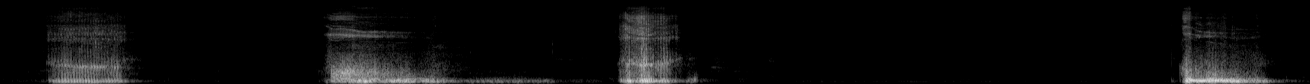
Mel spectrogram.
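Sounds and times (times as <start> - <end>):
loud snoring from sleep apnea: 0.4 - 1.4, 3.2 - 4.6, 6.2 - 7.0, 11.8 - 12.8.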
